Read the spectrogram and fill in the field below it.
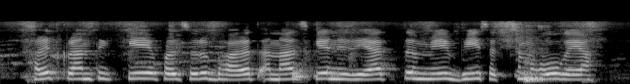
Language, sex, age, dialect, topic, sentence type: Hindi, female, 46-50, Awadhi Bundeli, agriculture, statement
